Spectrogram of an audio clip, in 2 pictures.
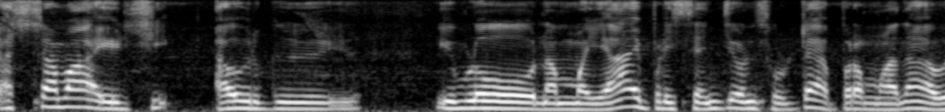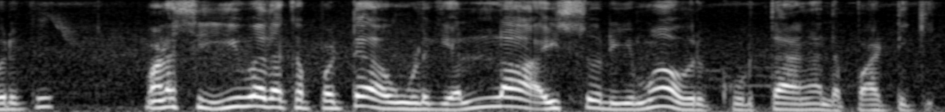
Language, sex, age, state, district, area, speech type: Tamil, female, 60+, Tamil Nadu, Tiruvannamalai, rural, spontaneous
